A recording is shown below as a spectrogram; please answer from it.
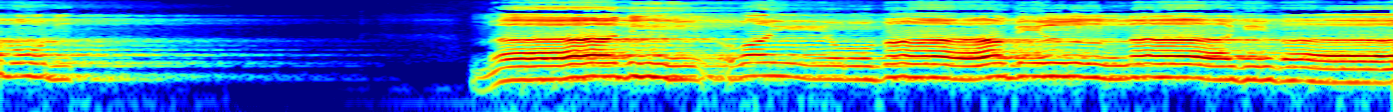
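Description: A man's voice chanting a mournful lament in long, wavering melismatic phrases. It fades out over the first two seconds, there is about a second and a half of silence, then the chant comes back abruptly and carries on.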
